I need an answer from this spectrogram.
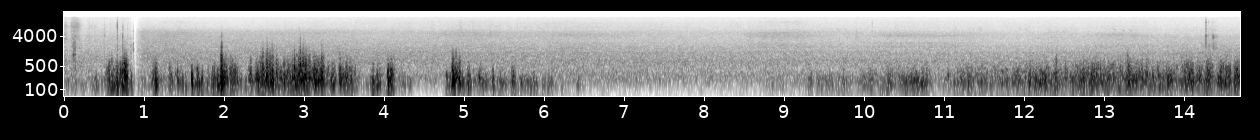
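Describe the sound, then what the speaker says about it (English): Wind blowing through pine trees, gusting and rushing in loud waves with rustling, dying down to a quiet lull midway before building again, heavy wind buffeting close by. "I'm sure you can hear the wind blowing, and the pine trees are sure moving around"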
